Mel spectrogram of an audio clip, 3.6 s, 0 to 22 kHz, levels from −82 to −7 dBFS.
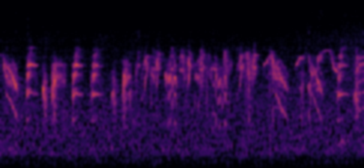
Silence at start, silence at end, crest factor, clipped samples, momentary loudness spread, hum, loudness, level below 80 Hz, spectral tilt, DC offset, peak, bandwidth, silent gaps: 0 s; 0 s; 18 dB; under 0.1%; 5 LU; none; -39 LUFS; -88 dBFS; 2 dB/octave; under 0.1%; -24 dBFS; over 20 kHz; none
